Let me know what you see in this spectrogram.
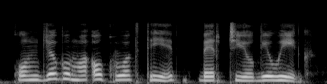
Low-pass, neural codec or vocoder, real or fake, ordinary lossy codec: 7.2 kHz; codec, 16 kHz, 1 kbps, FunCodec, trained on LibriTTS, 50 frames a second; fake; none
